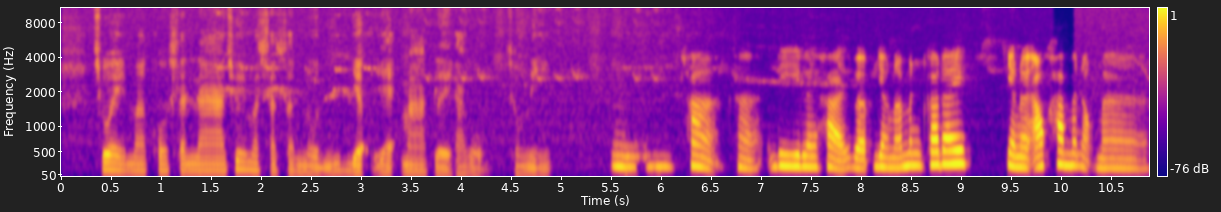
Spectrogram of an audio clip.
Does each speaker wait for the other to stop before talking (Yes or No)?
Yes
